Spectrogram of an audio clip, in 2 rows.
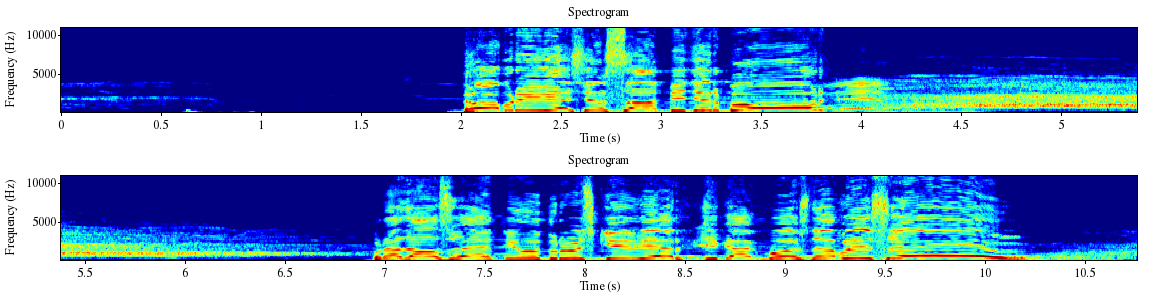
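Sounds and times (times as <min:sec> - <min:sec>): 
concert crowd cheering loudly: 0:00.0 - 0:00.8, 0:03.0 - 0:10.7
speech: 0:02.0 - 0:04.7, 0:07.0 - 0:10.4.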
